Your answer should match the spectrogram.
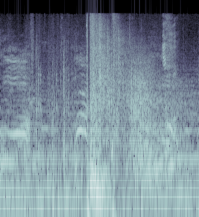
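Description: A bomb blast in a film soundtrack: a loud burst of noise about a second in, deep and rushing, dying off over most of a second, over a dramatic music score.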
